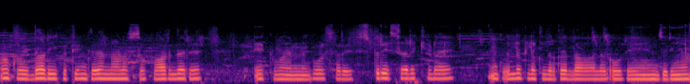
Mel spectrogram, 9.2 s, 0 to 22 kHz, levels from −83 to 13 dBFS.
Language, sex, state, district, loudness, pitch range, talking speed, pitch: Rajasthani, female, Rajasthan, Churu, -19 LUFS, 170-190 Hz, 165 wpm, 185 Hz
